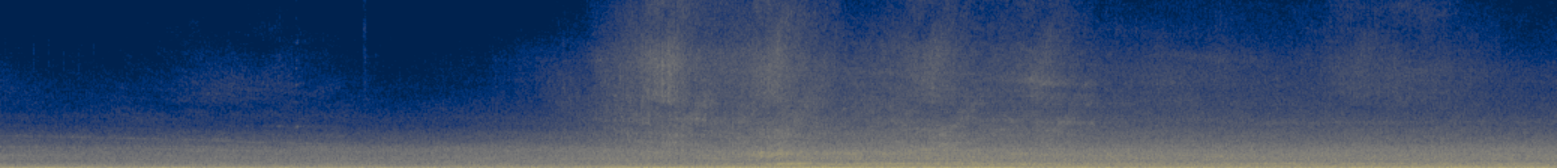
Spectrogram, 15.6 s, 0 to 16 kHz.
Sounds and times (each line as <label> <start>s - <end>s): traffic tunnel drone 0.0s - 15.5s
